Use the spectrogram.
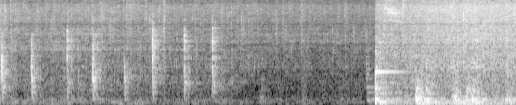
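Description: Garlic, minced ginger, onions and Scotch bonnet fry in a few tablespoons of oil over low heat, with a run of sharp utensil taps against the pan followed by a sudden, loud, steady sizzle as more ingredients go in.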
